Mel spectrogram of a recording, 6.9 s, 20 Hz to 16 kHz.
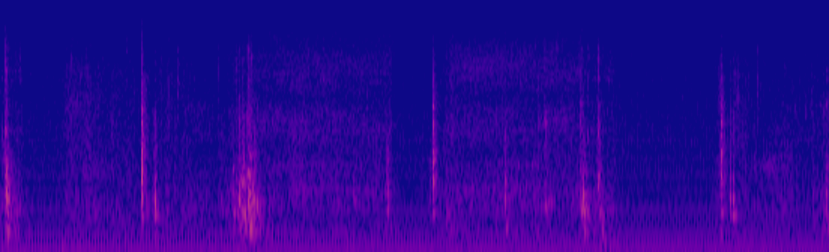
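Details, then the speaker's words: Harman Kardon HK 720 CD player, tray loading fault fixed by cleaning a dirty belt; quiet motor whirr with crisp clicks as the tray travels and seats, no slipping or stalling. "we got a bad well it wasn't a bad belt it was a dirty belt see now it loads no"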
